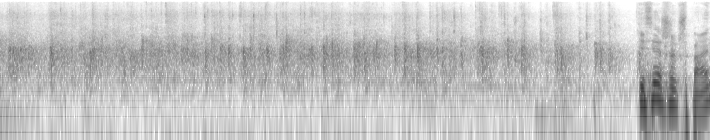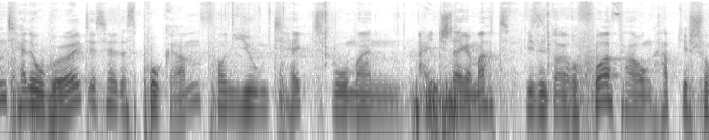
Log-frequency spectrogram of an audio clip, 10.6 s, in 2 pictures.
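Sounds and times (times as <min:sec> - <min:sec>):
audience applause: 0:00.0 - 0:04.9
speech: 0:04.8 - 0:10.6.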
